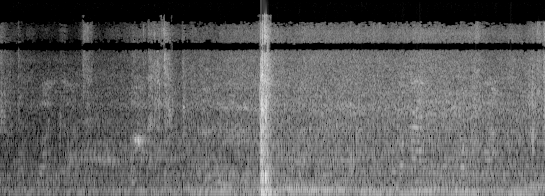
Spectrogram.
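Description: A Toyota Kijang's door is shut once about halfway through, a single loud thump. There is shuffling movement before it and a low steady rumble after it.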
